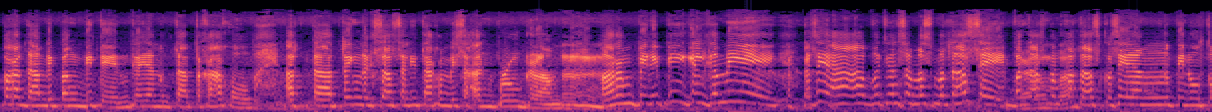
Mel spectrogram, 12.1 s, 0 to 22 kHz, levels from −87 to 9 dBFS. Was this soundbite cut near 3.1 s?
no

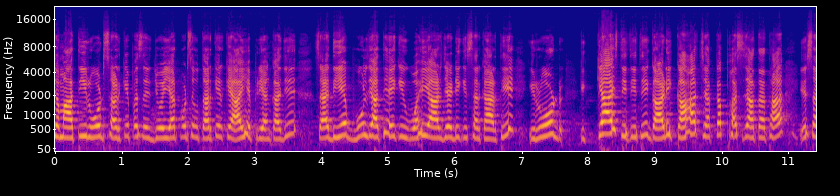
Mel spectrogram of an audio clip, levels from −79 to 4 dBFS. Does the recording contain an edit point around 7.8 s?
no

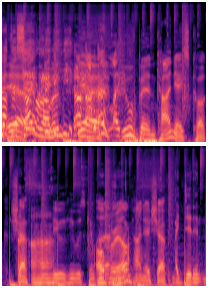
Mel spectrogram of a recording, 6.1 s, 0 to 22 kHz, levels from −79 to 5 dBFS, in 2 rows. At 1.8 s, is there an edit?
yes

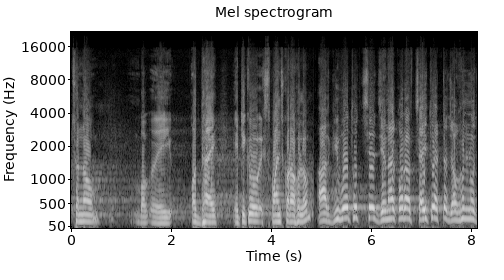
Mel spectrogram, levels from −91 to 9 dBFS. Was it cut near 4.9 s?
yes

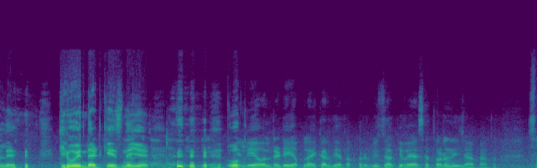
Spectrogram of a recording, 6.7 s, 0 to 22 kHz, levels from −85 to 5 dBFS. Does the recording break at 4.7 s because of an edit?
no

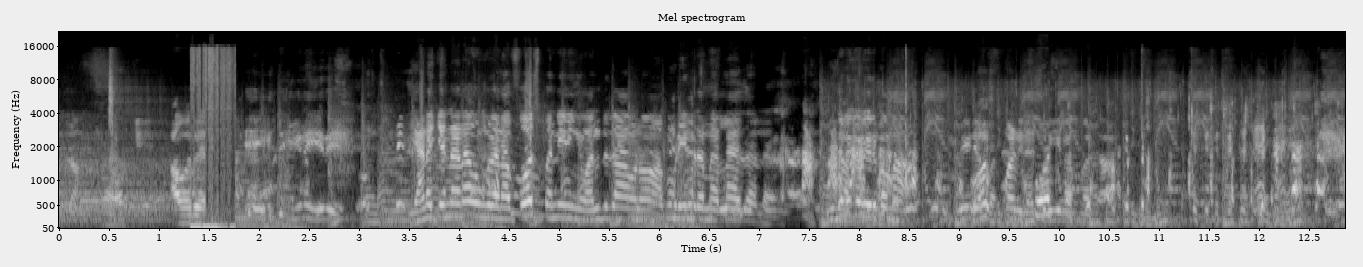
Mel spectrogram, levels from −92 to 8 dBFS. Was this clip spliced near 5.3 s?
no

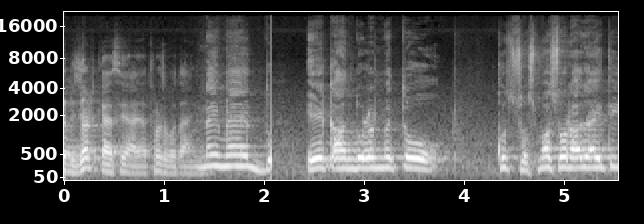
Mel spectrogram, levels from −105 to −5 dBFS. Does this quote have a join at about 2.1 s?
yes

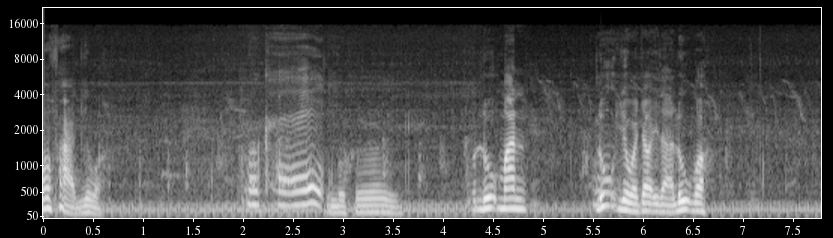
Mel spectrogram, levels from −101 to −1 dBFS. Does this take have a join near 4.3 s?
yes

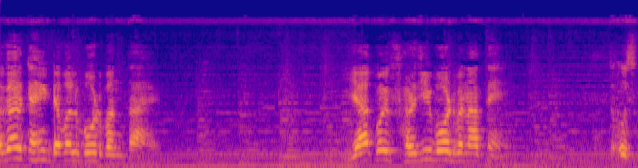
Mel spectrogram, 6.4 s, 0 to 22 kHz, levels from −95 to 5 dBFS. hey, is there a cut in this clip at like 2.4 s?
no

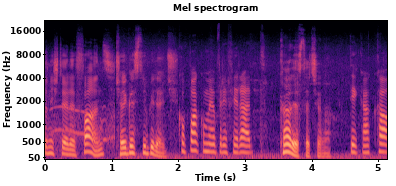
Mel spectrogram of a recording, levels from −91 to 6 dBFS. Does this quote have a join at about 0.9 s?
yes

